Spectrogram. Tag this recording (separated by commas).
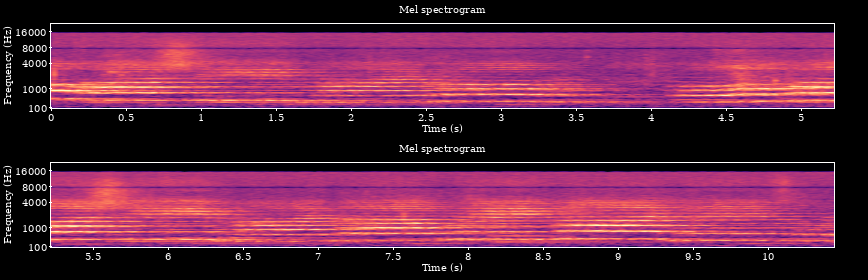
Music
